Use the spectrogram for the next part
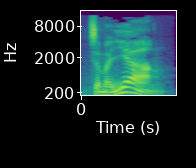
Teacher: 怎么样? 할 때 NG 발음을 생략하지 마십시오. 怎么样? 붙여서 하겠습니다.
